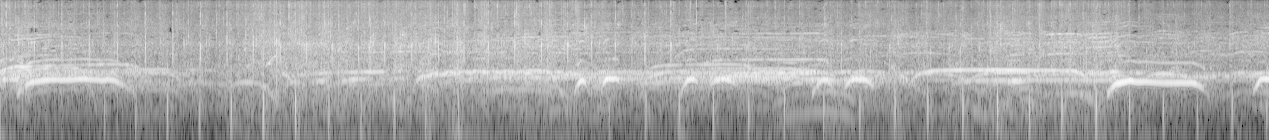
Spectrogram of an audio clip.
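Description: A large theatre audience applauding and cheering, with many high whoops and shouts over the clapping. It breaks out all at once and keeps up steadily.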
